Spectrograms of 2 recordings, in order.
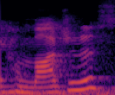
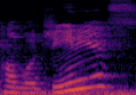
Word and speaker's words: homogeneous: Okay, this is pronounced 2 different ways. Some people you are going to hear say homogeneous. Some people you here are going to say homogeneous.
